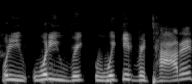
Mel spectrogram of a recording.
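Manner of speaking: put-on Boston accent. In a group joking about accents, the speaker does a Boston accent. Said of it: "Like I can do Boston".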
